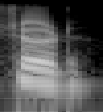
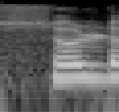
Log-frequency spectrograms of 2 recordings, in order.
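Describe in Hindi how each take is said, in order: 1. इस शब्द में L की ध्वनि मूक (साइलेंट) है। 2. इस शब्द में L की ध्वनि उच्चारित होती है। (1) "शुड होता है, सिंपल ऐसे" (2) "इसको शुड मत पढ़ना"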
